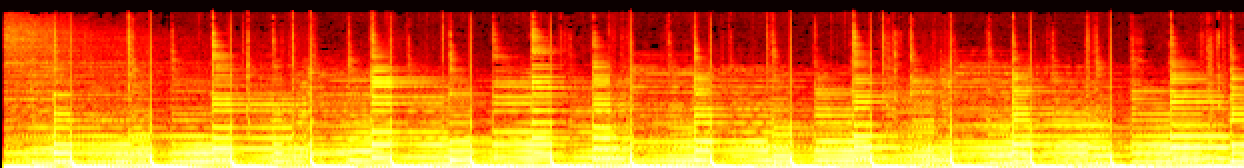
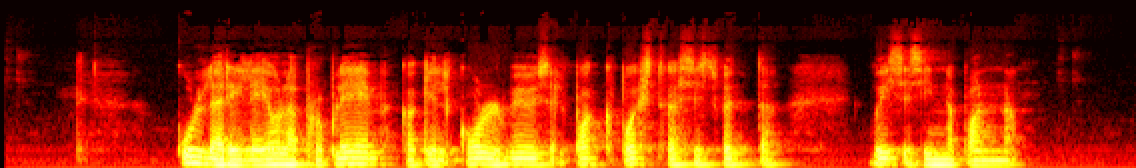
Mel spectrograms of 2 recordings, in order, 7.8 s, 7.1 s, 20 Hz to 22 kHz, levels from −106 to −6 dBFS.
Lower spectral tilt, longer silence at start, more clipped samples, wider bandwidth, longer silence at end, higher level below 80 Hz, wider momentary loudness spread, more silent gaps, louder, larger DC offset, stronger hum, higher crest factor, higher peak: about the same, -7.5 dB/octave vs -8.5 dB/octave; second, 0 s vs 1.1 s; neither; first, 10.5 kHz vs 7 kHz; second, 0 s vs 0.7 s; first, -10 dBFS vs -50 dBFS; second, 1 LU vs 11 LU; neither; first, -12 LUFS vs -21 LUFS; neither; neither; second, 8 dB vs 18 dB; first, 0 dBFS vs -4 dBFS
